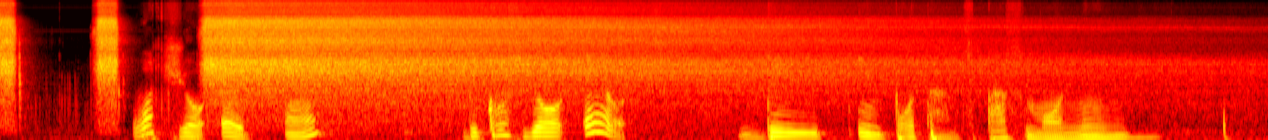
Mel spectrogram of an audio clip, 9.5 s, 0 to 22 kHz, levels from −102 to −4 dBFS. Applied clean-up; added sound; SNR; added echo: none; Hiss; -2 dB; none.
